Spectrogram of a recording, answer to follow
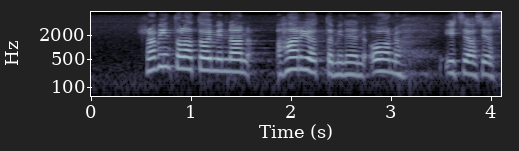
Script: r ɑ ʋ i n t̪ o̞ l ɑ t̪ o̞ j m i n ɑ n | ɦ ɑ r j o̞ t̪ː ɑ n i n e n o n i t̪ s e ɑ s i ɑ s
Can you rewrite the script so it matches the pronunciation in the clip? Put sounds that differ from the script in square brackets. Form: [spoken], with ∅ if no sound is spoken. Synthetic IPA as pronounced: r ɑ ʋ i n t̪ o̞ l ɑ t̪ o̞ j m i [nː] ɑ n | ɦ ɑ r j o̞ t̪ː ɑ [m] i n e n o n i t̪ s e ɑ s i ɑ [sː]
